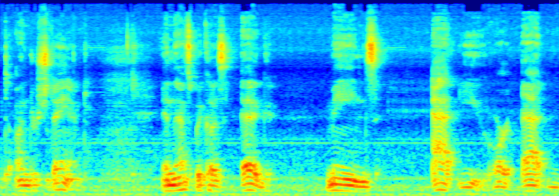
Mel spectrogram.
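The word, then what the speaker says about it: ag: the same iris uses egg it's pronounced egg spelled a g but egg now here's the thing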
